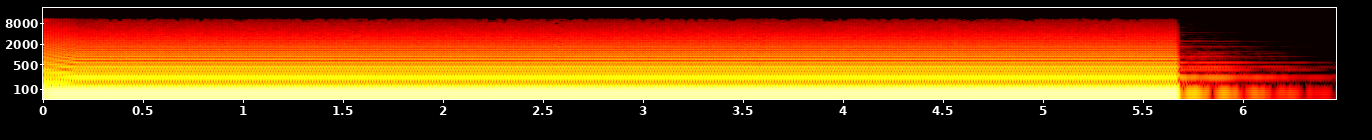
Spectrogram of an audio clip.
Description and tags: Full Brass D2
The note D in octave 2. An FM synth brass patch created in AudioSauna.
brass, synth, fm-synth, synthesizer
